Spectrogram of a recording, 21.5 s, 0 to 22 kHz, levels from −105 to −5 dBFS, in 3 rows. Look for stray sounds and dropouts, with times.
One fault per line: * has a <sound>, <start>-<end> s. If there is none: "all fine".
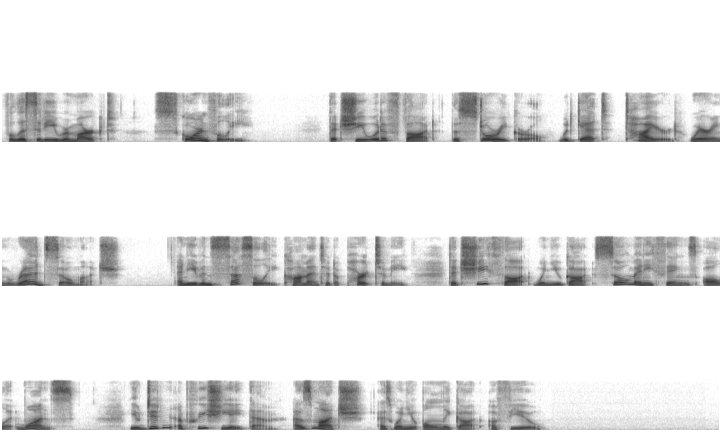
all fine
